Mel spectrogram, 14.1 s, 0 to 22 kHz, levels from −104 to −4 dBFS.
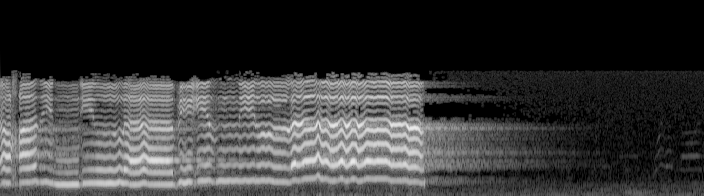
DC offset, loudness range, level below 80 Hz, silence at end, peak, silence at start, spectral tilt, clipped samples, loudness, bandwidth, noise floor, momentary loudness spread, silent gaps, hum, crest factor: under 0.1%; 8 LU; -74 dBFS; 5.15 s; -6 dBFS; 0 s; -5.5 dB/octave; under 0.1%; -19 LUFS; 5 kHz; -72 dBFS; 15 LU; none; none; 16 dB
